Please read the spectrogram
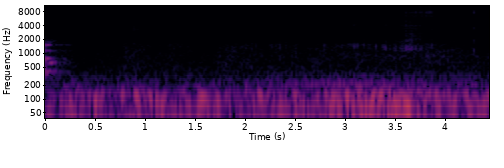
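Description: A low, steady background rumble, with a faint rustle near the end.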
